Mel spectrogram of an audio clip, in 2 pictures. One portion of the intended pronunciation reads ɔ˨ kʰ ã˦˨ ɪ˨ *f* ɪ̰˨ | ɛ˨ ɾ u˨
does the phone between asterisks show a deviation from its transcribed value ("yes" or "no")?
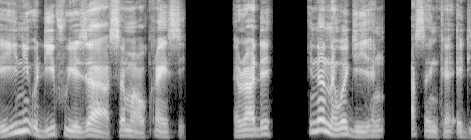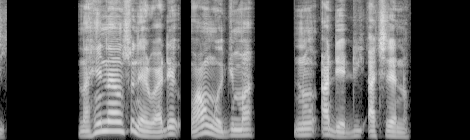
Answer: yes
